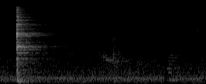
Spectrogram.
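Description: A single sharp click with a short ringing tail about a fifth of a second in, then quiet room tone with a faint steady hum.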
